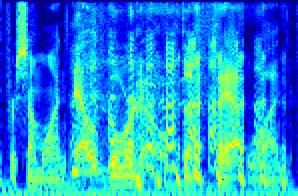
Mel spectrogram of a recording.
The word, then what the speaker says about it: Gordo: Is it Gordo? Like you're gorging yourself? – Yeah. – You're fat? – Well, G-O-R-D-O, El Gordo, the fat one.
